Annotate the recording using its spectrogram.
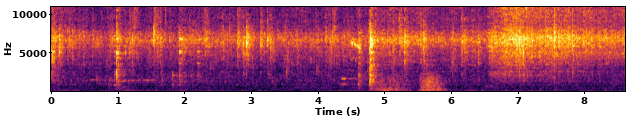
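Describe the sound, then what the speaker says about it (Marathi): Onions for matki bhaji fry in a pan over a medium flame, giving a continuous sizzle with scattered crackles and brief stirring scrapes, close and moderately loud, with no voices. "ते थोडं ब्राऊन झाल्यावरती आपण आता कांदा टाकणार आहोत."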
